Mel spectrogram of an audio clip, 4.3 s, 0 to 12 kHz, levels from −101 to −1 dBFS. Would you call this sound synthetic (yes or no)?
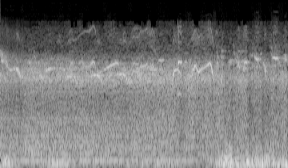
no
